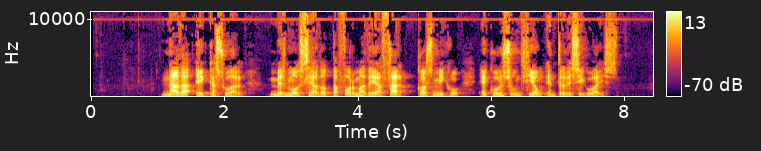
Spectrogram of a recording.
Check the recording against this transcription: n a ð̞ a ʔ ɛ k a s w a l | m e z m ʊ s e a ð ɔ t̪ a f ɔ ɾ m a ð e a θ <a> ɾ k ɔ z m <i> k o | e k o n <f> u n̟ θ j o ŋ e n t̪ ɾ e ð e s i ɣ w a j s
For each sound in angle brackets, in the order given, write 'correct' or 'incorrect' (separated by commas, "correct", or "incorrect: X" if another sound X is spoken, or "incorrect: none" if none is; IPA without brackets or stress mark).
correct, correct, incorrect: ʃ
